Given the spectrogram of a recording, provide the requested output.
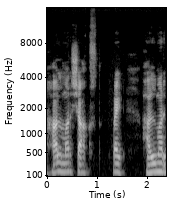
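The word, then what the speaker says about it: Hjalmar: अब देखिए ये जो क्या नाम है इनका नाम है हाल्मर शाख्स, राइट। हाल्मर जो शाख्स है, जे को भूल जाइए, आपको हाल्मरशाफ्ट लिखना तो HJALMR ही होगा, बट प्रोनाउंस इस तरीके से करना होगा, हाल्मरशाफ्ट।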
